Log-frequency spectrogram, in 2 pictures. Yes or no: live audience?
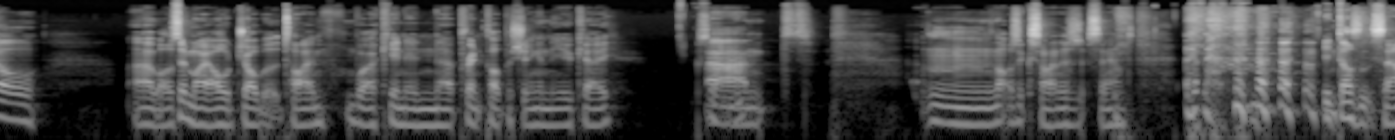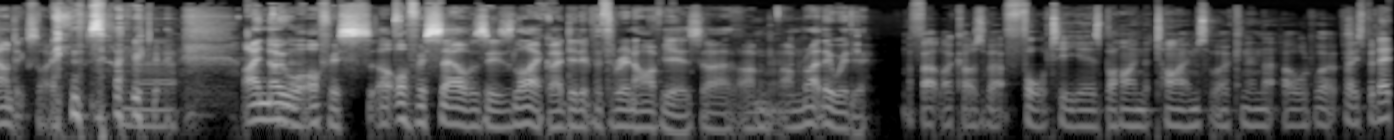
no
